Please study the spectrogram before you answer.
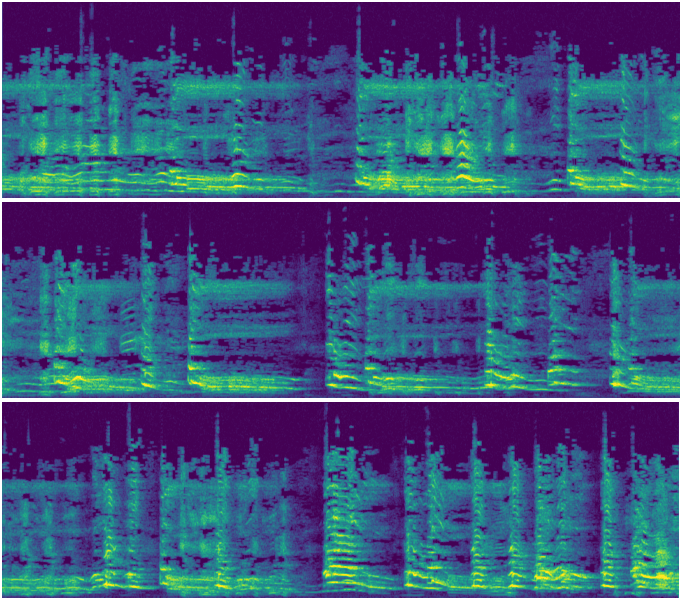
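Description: Several Chihuahuas bark and howl together in high, wavering, overlapping voices with barely a pause.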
